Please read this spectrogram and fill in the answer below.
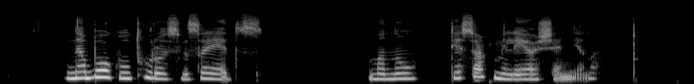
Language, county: Lithuanian, Kaunas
